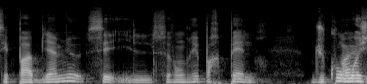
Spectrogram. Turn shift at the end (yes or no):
no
